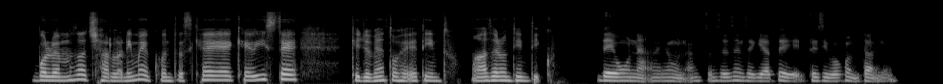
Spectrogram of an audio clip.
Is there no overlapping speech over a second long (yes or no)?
yes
